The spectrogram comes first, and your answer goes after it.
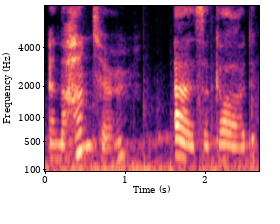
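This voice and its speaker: A woman playing a solemn, ancient lore-keeper who gravely tells old tales in a fantasy audio drama. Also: on the high side, expressive, slow. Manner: grave, storytelling. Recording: music behind the voice.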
